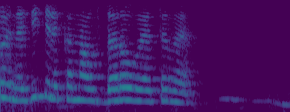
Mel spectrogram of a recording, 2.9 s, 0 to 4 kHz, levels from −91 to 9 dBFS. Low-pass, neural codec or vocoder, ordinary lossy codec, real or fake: 3.6 kHz; none; Opus, 32 kbps; real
